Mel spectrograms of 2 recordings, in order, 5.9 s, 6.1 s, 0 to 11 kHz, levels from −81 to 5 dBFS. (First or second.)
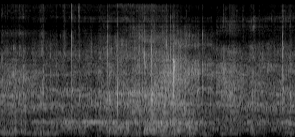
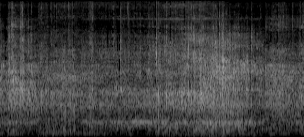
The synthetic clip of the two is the first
